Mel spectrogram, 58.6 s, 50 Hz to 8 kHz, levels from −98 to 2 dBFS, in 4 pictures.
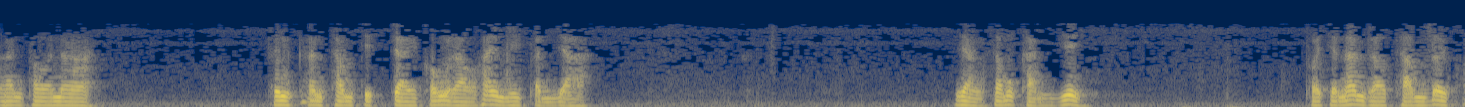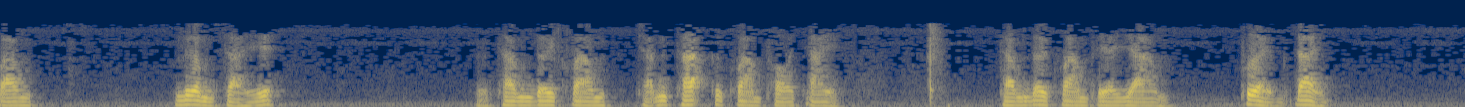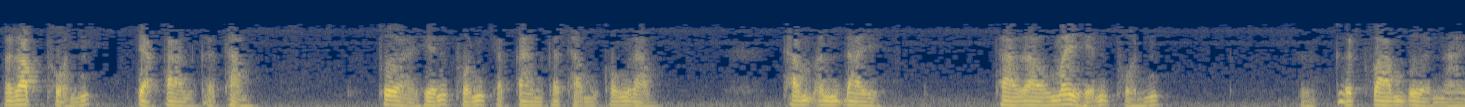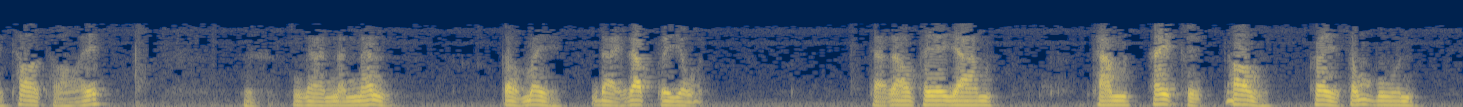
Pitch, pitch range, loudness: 105 Hz, 95-120 Hz, -19 LUFS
